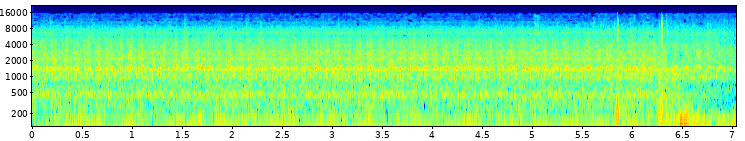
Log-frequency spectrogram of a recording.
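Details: Rover 25 1.4 K-Series petrol, cold start before servicing: light, fairly quick dull hollow knocking over steady cold idle, background squeak is a door or gate; suspected piston slap.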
